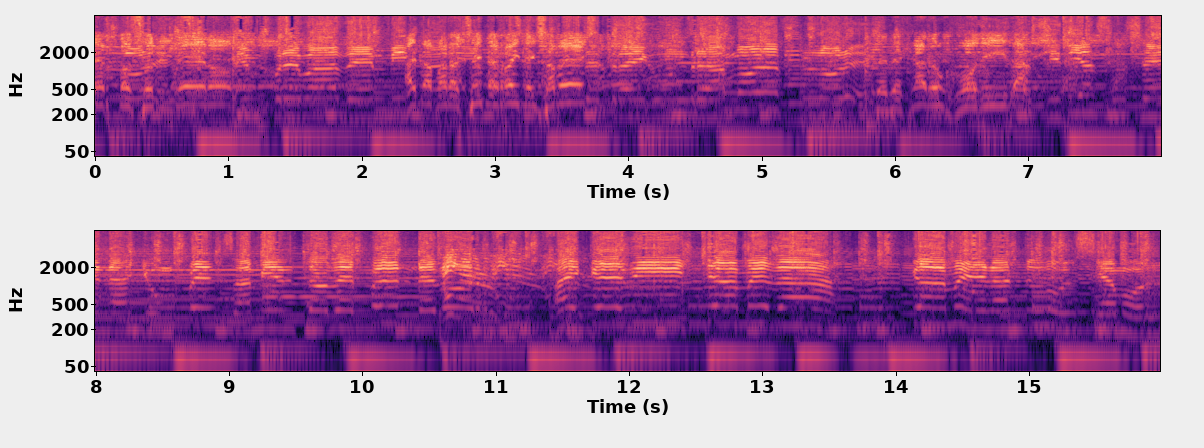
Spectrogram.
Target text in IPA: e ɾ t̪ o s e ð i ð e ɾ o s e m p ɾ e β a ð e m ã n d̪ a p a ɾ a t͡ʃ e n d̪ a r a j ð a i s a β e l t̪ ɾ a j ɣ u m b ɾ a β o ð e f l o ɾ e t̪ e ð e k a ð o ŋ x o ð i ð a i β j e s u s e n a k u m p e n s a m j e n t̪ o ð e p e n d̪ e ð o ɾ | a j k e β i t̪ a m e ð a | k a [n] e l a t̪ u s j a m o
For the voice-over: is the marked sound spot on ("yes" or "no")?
no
